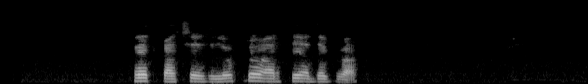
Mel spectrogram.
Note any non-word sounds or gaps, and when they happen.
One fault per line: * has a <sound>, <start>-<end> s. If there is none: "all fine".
all fine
